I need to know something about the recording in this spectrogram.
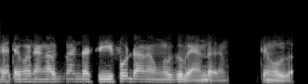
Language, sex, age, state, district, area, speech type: Malayalam, male, 18-30, Kerala, Kottayam, rural, conversation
